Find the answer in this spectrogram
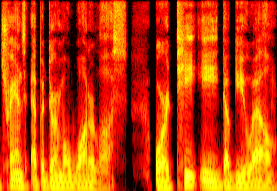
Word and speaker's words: TEWL: This process is called transepidermal water loss, or tewl rhymes with jewel.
